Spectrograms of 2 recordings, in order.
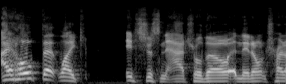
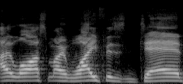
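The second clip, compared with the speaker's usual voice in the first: play-acted blubbering, high tearful voice on verge of tears; 5 semitones higher than usual. Mocking a character who is about to cry again: imitating Frank crying. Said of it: "he's gonna cry 'cause he's gonna be like".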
